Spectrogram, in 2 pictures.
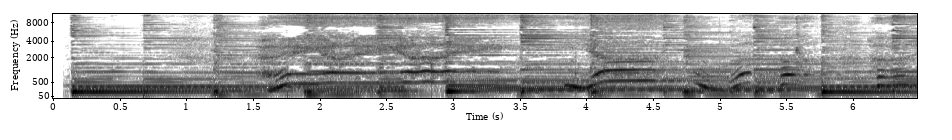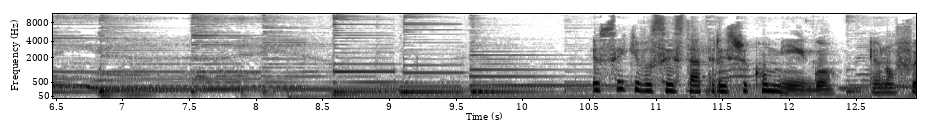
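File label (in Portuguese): Rom pisei na bola, feminino; Telemensagens; Românticas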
